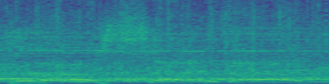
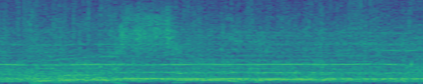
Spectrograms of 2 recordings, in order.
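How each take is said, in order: First: High and loud, quicker; mock shock. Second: High, loud, slow; mock shock. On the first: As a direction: repeat it in fake disbelief. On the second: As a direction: stretch it in fake disbelief.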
